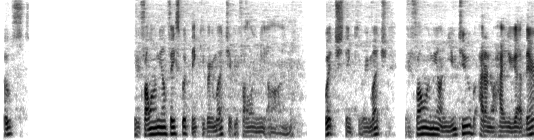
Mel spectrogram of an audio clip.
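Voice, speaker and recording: A man's voice: lowish voice, creaky, a little hiss or hum, rough recording. A middle-aged man hosting his own live stream in casual chat, humming and scatting to fill the waits. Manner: chatty, hums and scats while waiting. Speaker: streamer host.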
